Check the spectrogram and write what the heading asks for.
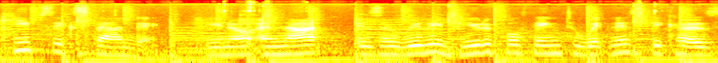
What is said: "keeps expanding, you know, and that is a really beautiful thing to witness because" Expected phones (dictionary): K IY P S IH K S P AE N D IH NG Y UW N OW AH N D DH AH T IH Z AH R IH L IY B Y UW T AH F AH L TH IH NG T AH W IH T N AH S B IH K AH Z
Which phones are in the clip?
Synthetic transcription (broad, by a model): K IY P S IH K S P AE N D IH NG Y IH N OW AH N DH AH T IH Z AH R IH L IY B Y UW T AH F L TH IH NG T AH W IH T N AH S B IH K AH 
